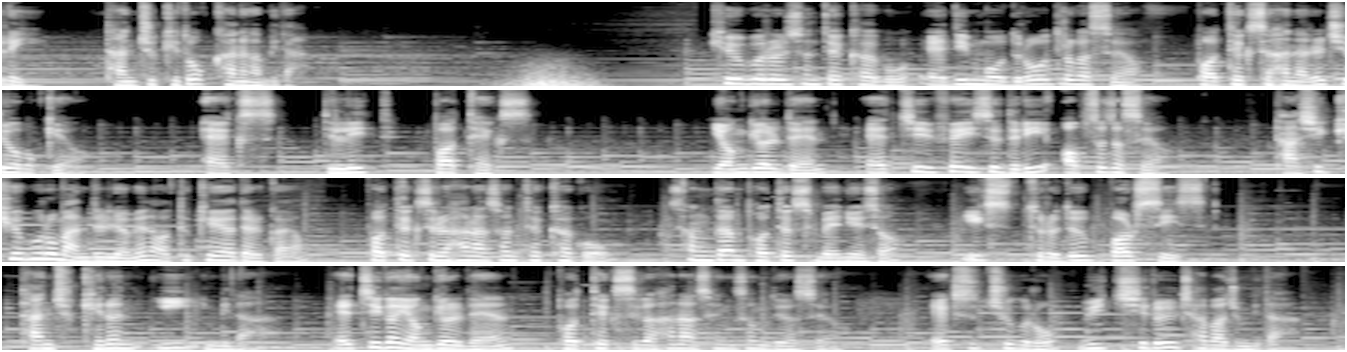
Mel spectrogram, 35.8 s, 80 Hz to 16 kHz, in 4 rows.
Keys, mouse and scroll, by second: 2.2 click, 2.9 g, 8.2 click, 9.8 x, 15.1 x, 16.1-20.4 middle drag, 21.3 click, 24.1-26.7 drag, 27.8 e, 33.1-35.3 x, 35.6 middle click.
